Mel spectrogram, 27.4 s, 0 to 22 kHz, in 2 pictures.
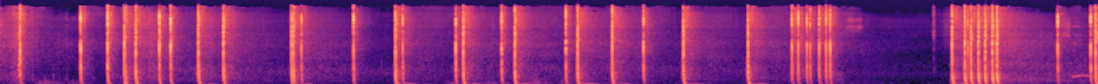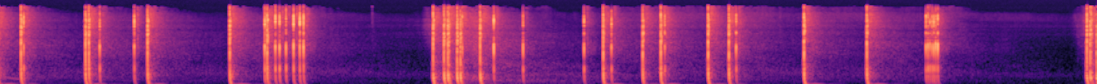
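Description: BDH Elemental 49-shot 500g fireworks cake firing: a long string of sharp bangs as the shots launch and break, each with a short echoing tail. The bangs come in quick runs broken by three short pauses.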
